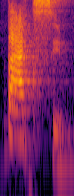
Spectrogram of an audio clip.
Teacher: na hora que eu vou pronunciar esse X tem som de KS essa letra Única produz dois sons então táxi tem quatro letras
